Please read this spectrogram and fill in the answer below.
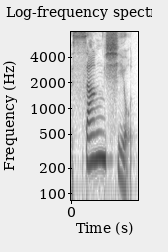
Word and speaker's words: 쌍시옷: The next double consonant is called 쌍시옷 or the double 시옷, a tensor version of the single consonant 시옷. It's pronounced like strong S.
